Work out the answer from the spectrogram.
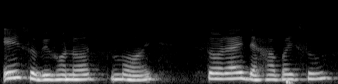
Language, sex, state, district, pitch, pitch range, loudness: Assamese, female, Assam, Sonitpur, 235 Hz, 225-260 Hz, -15 LUFS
